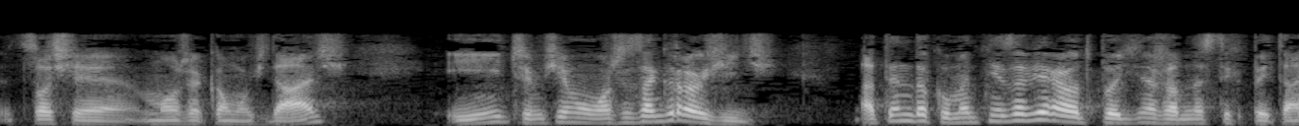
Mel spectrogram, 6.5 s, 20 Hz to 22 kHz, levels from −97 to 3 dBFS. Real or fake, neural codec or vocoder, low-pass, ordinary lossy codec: real; none; 7.2 kHz; none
